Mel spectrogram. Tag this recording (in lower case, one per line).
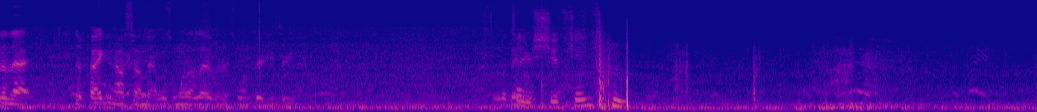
speech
